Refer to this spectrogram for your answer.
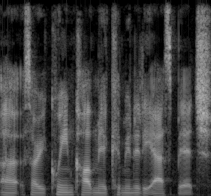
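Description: Very deep and low, a man's voice moves at a fairly quick pace in a very clean recording with a silent background. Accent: American. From Las Vegas, Nevada, US. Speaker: visual artist and podcaster. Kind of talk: casual interview chat.

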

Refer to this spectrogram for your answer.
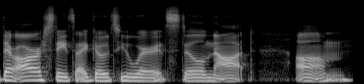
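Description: A woman speaks in an ordinary speaking voice at a moderate pace. Her pitch is fairly low, with ordinary pitch variation. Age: 30s. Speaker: professional mountain biker. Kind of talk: interview.

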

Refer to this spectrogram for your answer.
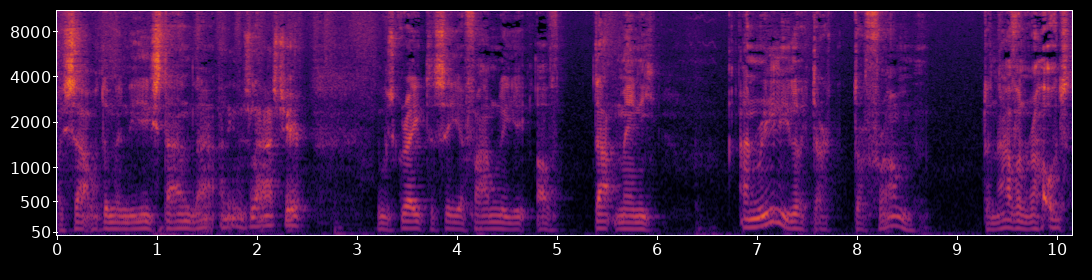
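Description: In a Dublin accent, a man speaks at a moderate pace with a fairly low pitch and lively intonation. His voice is somewhat breathy, and he takes long, frequent pauses. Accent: Dublin Irish. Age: 50s. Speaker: football fan, guest co-host. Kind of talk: casual chat.

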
